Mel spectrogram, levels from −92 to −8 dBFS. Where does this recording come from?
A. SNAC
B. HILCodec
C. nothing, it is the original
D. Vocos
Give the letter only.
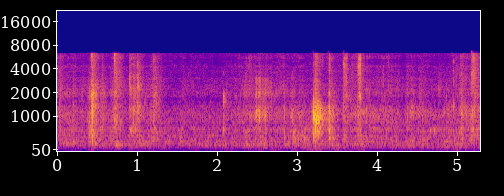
B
